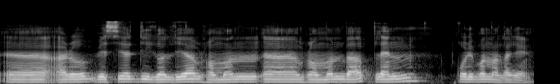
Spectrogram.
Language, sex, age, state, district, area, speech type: Assamese, male, 18-30, Assam, Morigaon, rural, spontaneous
